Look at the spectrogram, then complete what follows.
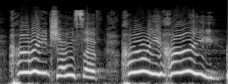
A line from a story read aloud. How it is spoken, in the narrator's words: I hollered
